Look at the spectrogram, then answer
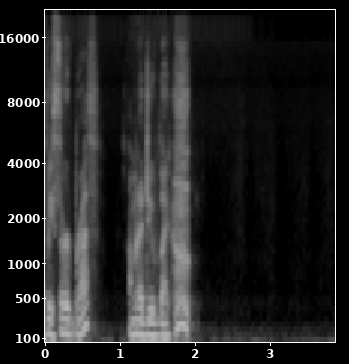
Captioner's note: gasping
